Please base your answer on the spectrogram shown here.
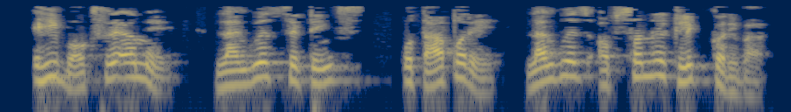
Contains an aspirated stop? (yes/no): no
